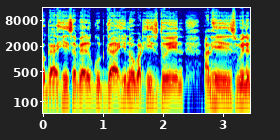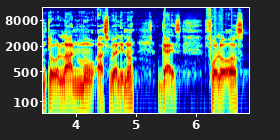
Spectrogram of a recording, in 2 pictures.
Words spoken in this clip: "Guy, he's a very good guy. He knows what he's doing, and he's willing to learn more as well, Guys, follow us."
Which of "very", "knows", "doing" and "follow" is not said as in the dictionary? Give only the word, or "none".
knows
